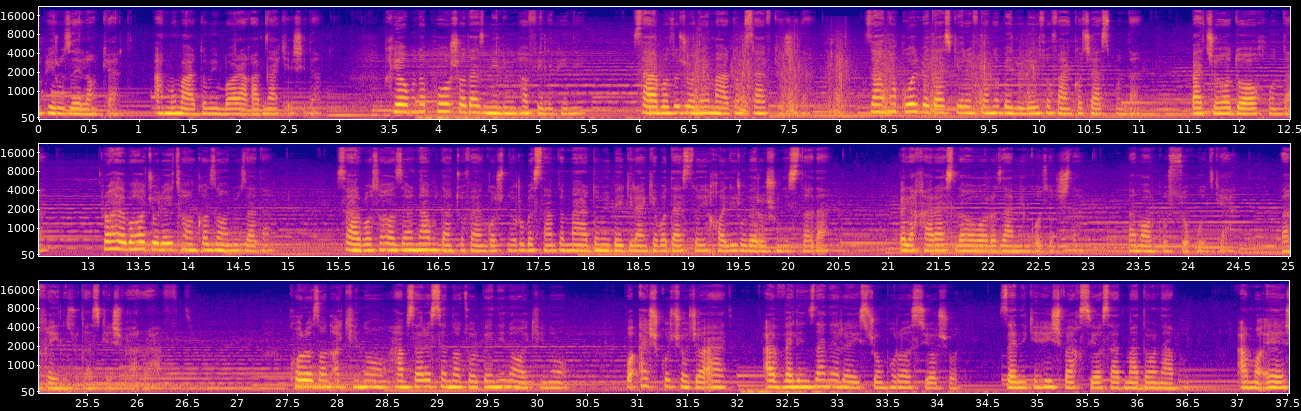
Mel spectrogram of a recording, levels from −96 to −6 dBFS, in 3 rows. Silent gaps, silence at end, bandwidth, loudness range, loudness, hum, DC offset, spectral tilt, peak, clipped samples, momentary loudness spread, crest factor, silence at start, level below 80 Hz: none; 0 s; over 20 kHz; 4 LU; -20 LUFS; none; under 0.1%; -6 dB/octave; -2 dBFS; under 0.1%; 16 LU; 18 dB; 0 s; -44 dBFS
